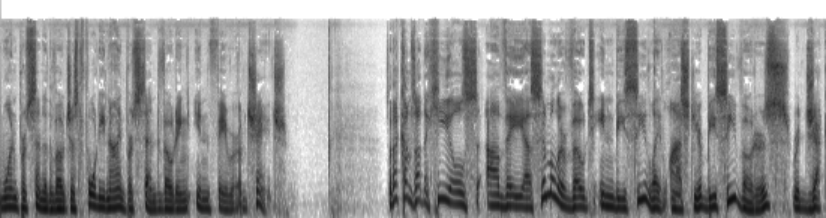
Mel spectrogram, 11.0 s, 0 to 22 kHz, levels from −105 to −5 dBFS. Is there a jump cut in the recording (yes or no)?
no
